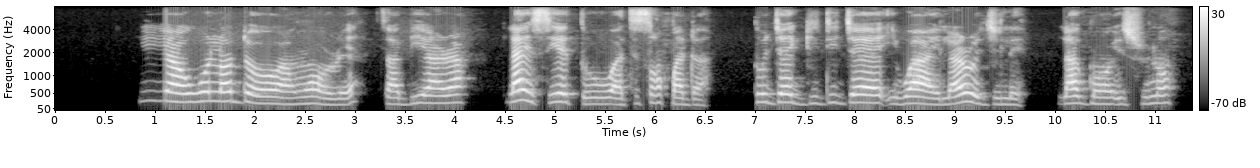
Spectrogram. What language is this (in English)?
Yoruba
